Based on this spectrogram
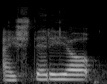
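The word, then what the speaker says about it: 愛してるよ: The way that like a lot of people say it, but it's like you don't say that. It's like aishiteru yo, but like if somebody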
